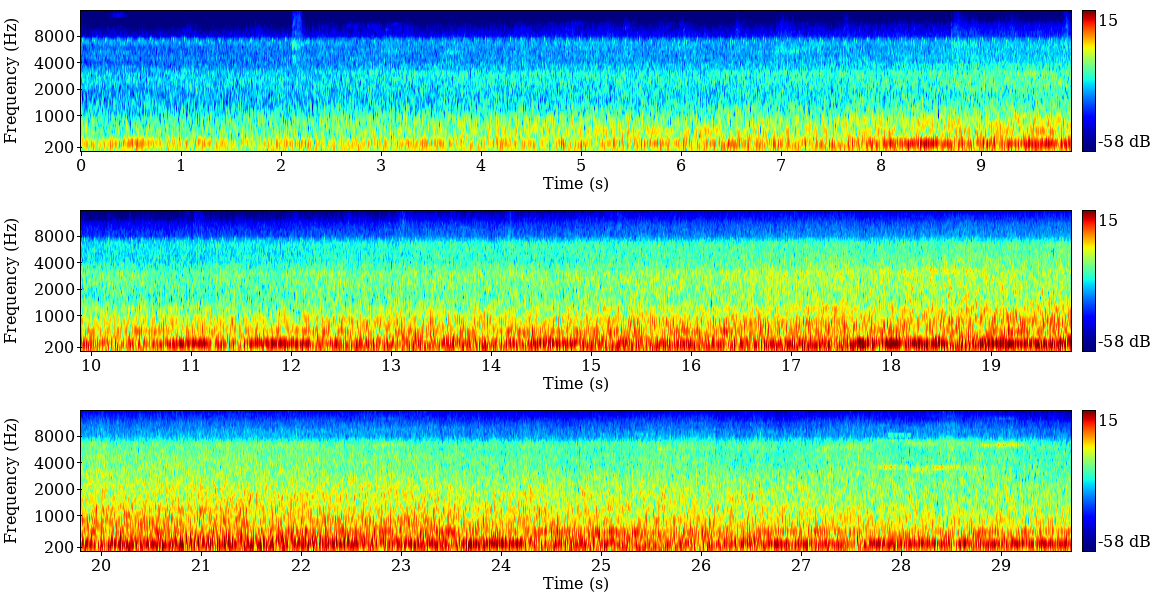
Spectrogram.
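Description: Indian Railways electric locomotive hauling a freight train of covered goods wagons along the platform track. A steady hum sits over the rumble of the rolling train, growing louder through the first half and then holding as the wagons run past.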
